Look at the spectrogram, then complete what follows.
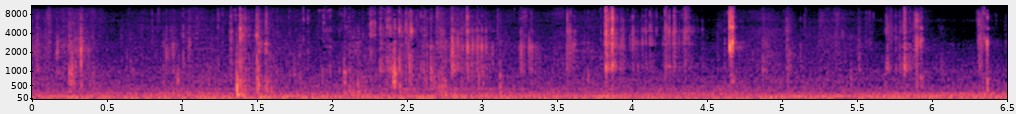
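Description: Wind rumbling on a phone's microphone, with scattered clicks and rustles from handling the phone, and a short kiss smack about four and a half seconds in.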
